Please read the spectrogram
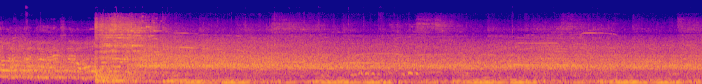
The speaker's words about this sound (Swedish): Vilket jubel, va?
